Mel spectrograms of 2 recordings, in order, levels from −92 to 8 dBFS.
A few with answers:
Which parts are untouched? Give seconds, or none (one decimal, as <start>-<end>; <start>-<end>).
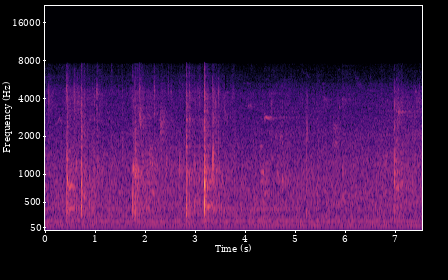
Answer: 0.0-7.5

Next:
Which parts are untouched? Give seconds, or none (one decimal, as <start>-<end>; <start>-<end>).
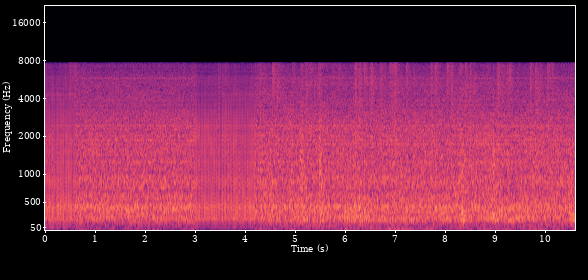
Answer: 0.6-3.0; 4.2-10.6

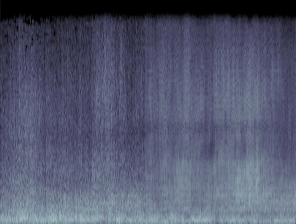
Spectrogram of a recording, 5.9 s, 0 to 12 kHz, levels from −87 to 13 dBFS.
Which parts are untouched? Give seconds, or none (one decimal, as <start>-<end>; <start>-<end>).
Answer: 0.0-2.9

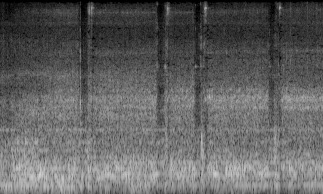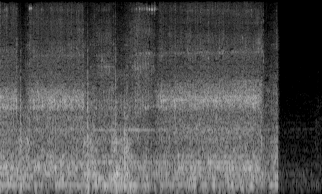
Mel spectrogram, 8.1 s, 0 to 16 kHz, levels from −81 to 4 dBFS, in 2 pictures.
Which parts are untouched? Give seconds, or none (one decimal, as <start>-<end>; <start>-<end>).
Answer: 0.0-8.1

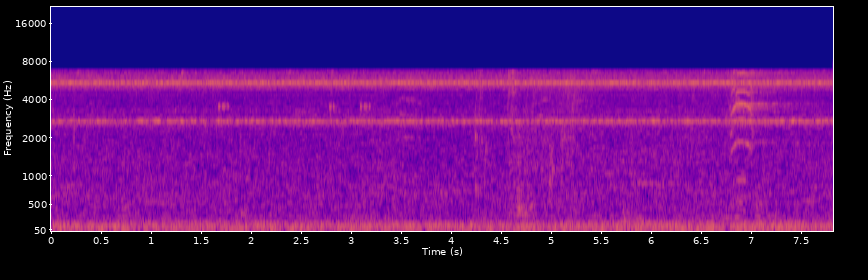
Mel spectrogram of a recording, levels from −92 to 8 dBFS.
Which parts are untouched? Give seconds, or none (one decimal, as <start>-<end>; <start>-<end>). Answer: 0.0-0.6; 2.0-7.8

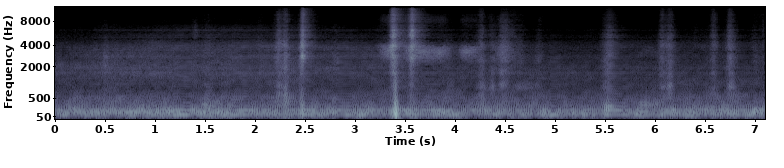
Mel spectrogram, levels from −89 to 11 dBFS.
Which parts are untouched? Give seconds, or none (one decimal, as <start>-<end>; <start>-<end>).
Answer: none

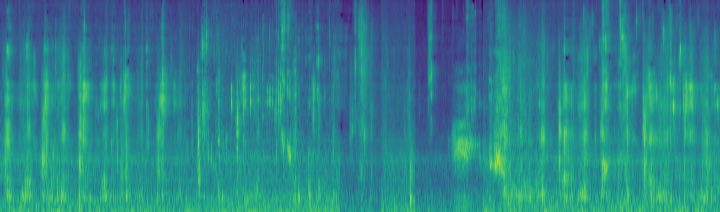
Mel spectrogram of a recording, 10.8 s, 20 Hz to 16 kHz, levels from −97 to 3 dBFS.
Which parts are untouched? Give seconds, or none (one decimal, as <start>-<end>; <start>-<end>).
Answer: 2.8-5.0; 6.9-8.1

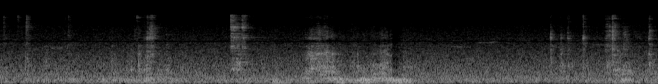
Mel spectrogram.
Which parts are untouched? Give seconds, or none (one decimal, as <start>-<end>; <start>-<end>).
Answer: none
